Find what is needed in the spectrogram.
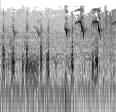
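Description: Broody hens clucking low, with a chick peeping in quick, high, falling peeps that start a little past halfway.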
